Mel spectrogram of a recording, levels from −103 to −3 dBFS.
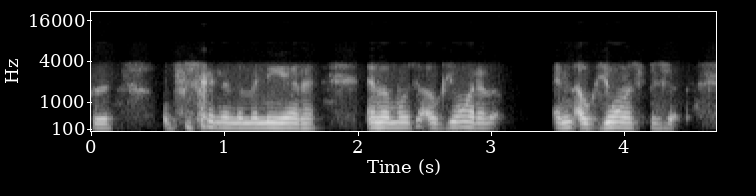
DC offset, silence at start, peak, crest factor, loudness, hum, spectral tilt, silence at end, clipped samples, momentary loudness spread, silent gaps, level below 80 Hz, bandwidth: under 0.1%; 0.05 s; -8 dBFS; 20 dB; -28 LUFS; none; -10 dB/octave; 0 s; under 0.1%; 18 LU; 3.34-3.40 s; -80 dBFS; 4 kHz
